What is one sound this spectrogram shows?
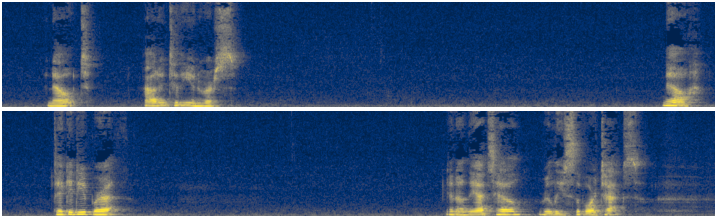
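A middle-aged woman speaks calmly and close to the microphone, in short bursts with pauses.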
